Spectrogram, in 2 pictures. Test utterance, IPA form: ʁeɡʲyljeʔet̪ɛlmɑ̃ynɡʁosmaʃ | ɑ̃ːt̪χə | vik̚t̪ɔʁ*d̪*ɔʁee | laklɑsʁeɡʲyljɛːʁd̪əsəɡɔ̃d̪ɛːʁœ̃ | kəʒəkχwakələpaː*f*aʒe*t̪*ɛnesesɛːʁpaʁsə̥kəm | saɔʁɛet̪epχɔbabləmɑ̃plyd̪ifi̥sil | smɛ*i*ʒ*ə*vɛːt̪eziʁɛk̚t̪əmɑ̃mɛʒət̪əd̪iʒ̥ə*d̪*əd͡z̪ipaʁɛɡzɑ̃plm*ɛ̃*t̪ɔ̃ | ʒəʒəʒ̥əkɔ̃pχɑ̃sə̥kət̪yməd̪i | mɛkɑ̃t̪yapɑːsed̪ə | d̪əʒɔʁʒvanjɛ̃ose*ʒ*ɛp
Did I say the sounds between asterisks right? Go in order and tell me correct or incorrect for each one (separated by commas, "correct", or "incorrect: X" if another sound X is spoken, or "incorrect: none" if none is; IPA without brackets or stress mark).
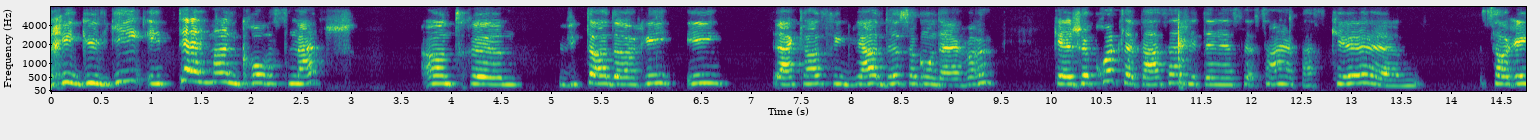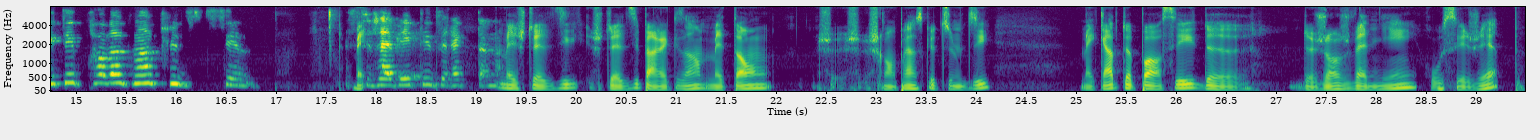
correct, incorrect: s, correct, correct, incorrect: a, incorrect: t̪, incorrect: ɛ, correct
